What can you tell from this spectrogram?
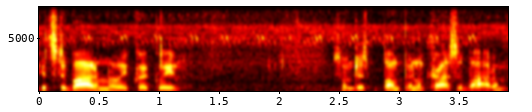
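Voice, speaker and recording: A man's very fast, flat, monotone speech, dry with no echo, over light background noise. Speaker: angler host. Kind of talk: casual fishing commentary. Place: waterside. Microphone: phone near.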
